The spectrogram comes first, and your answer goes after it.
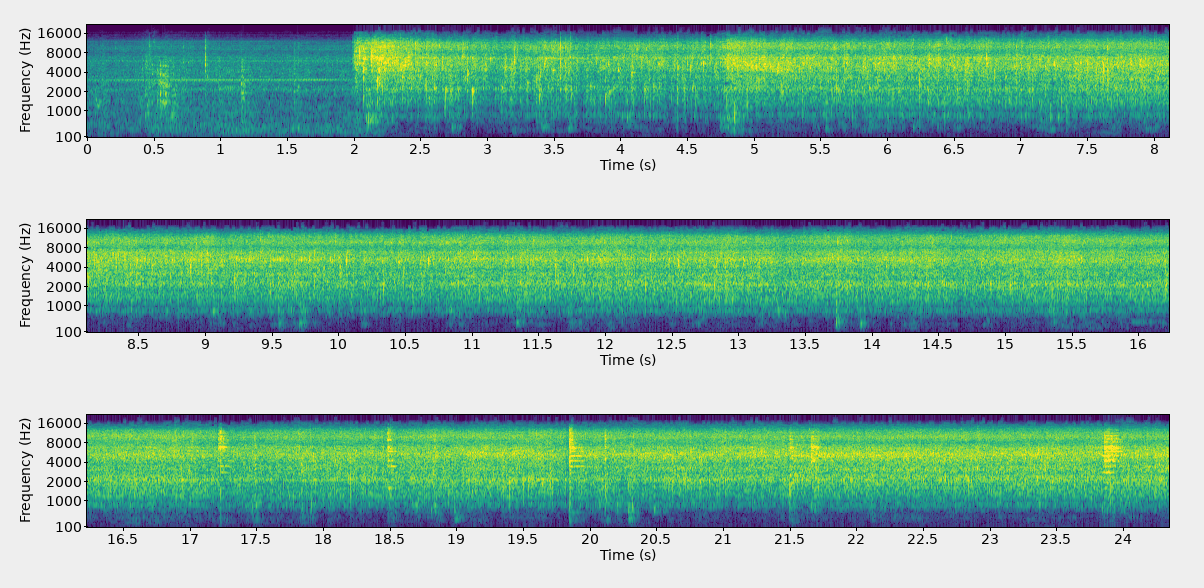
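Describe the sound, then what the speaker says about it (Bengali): Flat beans, eggplant, potato and pumpkin hit a hot pan with a sudden loud sizzle, then keep frying in a steady dense crackle with occasional stirring scrapes, and no voices. "এবার সবজিগুলো দিয়ে দিচ্ছি সবজির মধ্যে আছে ছিম বেগুন আলু কুমড়ো"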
